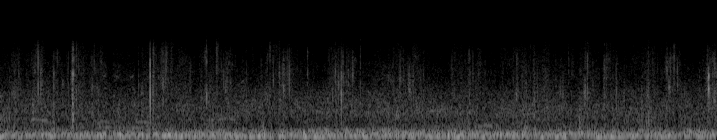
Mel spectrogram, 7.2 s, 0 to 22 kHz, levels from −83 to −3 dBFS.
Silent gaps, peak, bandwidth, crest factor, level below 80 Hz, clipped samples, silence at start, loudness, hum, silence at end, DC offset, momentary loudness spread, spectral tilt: none; -20 dBFS; 9.2 kHz; 24 dB; -50 dBFS; under 0.1%; 0 s; -47 LUFS; none; 0 s; under 0.1%; 2 LU; -6 dB/octave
